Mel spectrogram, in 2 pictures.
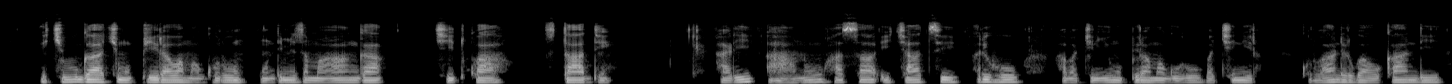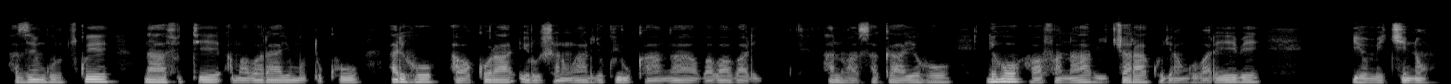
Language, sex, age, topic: Kinyarwanda, male, 18-24, government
